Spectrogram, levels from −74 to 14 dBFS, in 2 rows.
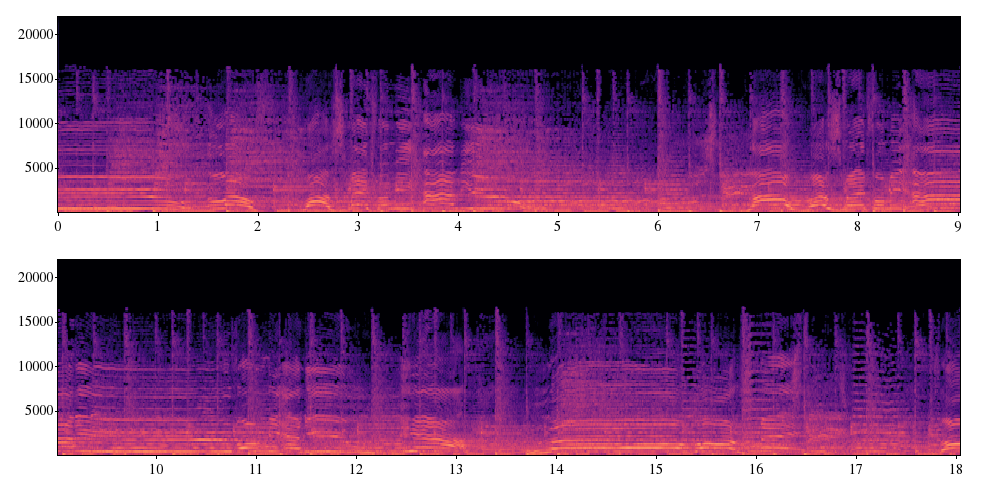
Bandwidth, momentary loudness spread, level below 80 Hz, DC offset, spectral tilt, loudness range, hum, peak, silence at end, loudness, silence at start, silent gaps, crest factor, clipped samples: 17 kHz; 6 LU; -24 dBFS; under 0.1%; -3.5 dB/octave; 2 LU; none; 0 dBFS; 0 s; -11 LUFS; 0 s; none; 12 dB; under 0.1%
